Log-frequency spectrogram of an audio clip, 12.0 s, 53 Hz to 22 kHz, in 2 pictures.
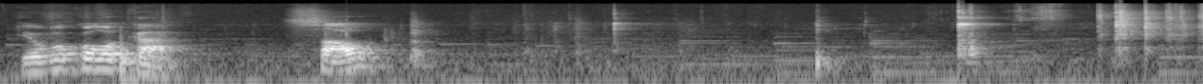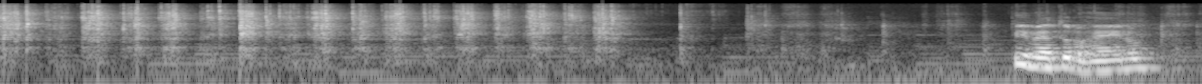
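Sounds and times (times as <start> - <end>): salt grinder crunching: 5.5 - 11.0.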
